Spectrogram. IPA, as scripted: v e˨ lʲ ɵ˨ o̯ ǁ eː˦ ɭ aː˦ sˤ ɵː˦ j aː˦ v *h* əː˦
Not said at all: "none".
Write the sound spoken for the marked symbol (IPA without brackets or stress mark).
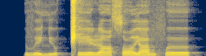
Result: f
